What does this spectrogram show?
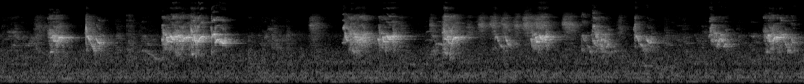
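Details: Budgerigars twittering steadily: a run of repeated rasping chirps, some with a clear whistled tone, coming about every half second without long pauses.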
